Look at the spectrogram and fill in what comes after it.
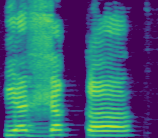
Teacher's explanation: یہ ہوتا ہے سیٹی والا حروف، اس کو ہم نے زا پڑھنا ہے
